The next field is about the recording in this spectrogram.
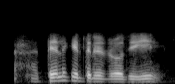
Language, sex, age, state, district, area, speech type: Odia, male, 18-30, Odisha, Nabarangpur, urban, conversation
